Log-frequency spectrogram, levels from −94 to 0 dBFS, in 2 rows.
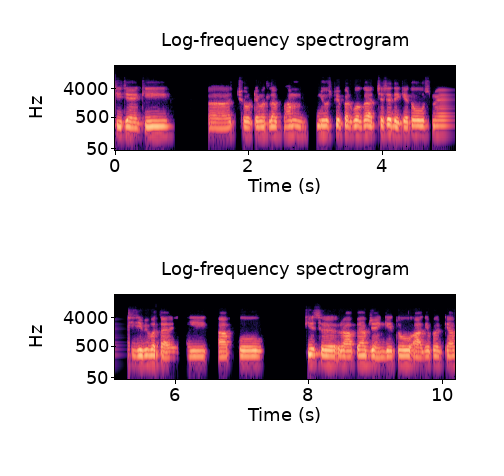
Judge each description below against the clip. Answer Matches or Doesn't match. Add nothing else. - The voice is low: Matches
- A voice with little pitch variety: Matches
